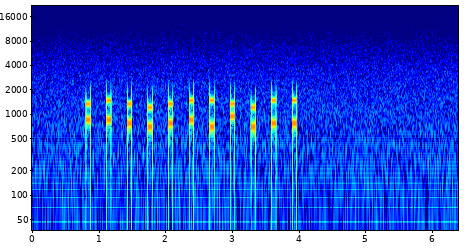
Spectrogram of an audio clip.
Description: DTMF, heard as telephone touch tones, dialled by machine, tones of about 70 ms. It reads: 89515930166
